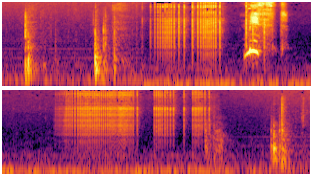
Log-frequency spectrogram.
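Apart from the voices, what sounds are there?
wooden stairs creaking underfoot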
